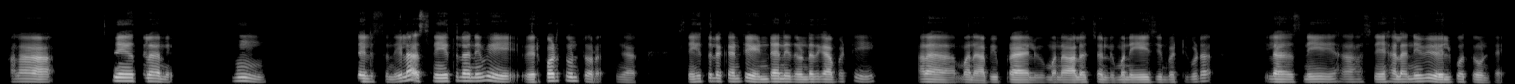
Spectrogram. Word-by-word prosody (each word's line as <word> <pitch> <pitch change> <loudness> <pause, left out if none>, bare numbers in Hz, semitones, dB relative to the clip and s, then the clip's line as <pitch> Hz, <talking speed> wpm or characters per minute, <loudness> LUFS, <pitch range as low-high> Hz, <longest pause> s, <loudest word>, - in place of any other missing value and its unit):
అలా 135 0 0 0.8
స్నేహితులని 150 -6 +3 0.7
హ్మ్. 155 -7 -1 1.0
తెలుస్తుంది. 130 -3 -2
ఇలా - - +6
స్నేహితులనేవి, 165 +3 +2 0.4
ఏర్పడుతుంటారు. 170 +4 +1 0.2
యాహ్! 105 -1 -9 0.4
స్నేహితుల 135 +5 -2
కంటే 135 +2 0
ఎండ్ 125 +3 +1
అనేది 130 -2 -1
ఉండదు 120 +1 -1
కాబట్టి, 130 +4 -4 0.6
అలా 125 -1 +4 0.3
మన 110 -2 -2
అభిప్రాయాలు, 110 -2 +1
మన 110 - -5
ఆలోచనలు, 110 0 -2
మన 110 - -2
ఏజ్‌ని 115 +1 -3
బట్టి 115 0 -10
గూడా, 150 +5 -5 0.6
ఇలా 125 -1 +4 0.2
స్నేహ 125 +1 -4 0.3
స్నేహాలనేవి 125 +4 -1
వెళ్ళిపోతుంటాయి. 115 -3 -3
125 Hz, 105 wpm, -25 LUFS, 115-150 Hz, 1.0 s, ఇలా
